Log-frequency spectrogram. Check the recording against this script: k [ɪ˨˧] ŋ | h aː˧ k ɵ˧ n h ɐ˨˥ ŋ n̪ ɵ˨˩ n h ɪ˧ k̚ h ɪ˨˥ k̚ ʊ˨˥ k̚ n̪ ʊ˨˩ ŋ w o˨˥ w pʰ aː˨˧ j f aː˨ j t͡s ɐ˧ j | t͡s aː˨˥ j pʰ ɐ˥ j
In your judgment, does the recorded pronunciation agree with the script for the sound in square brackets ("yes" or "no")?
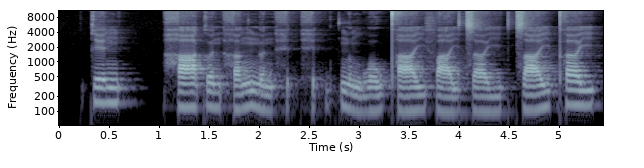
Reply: no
